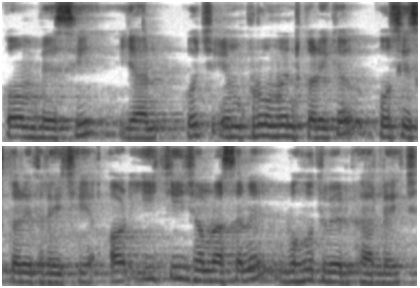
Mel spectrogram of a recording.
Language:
Maithili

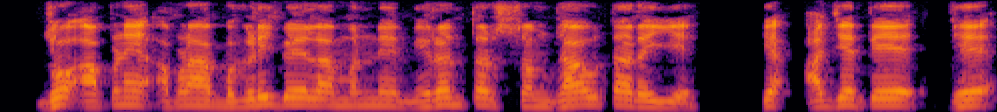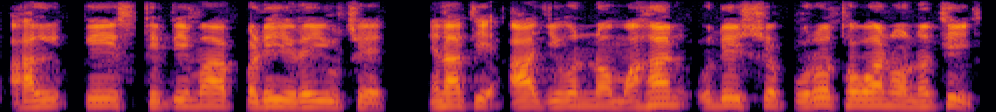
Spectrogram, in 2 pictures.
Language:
Gujarati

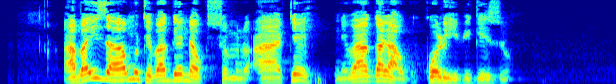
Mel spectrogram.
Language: Ganda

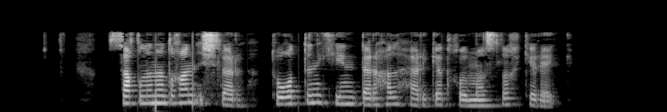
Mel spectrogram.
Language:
Uyghur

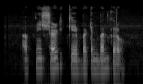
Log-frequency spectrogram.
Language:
Urdu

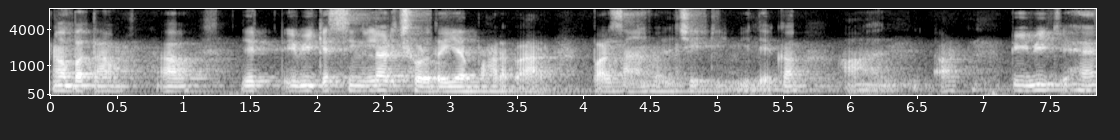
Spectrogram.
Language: Maithili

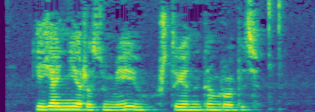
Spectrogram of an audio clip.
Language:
Belarusian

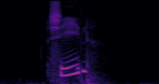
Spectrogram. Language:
Swedish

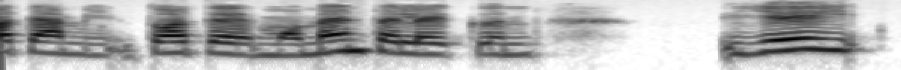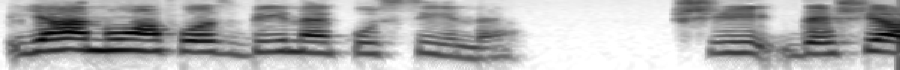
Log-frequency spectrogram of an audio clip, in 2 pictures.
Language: Romanian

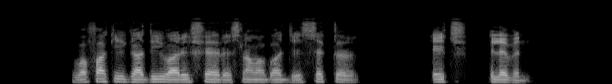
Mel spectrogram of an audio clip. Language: Sindhi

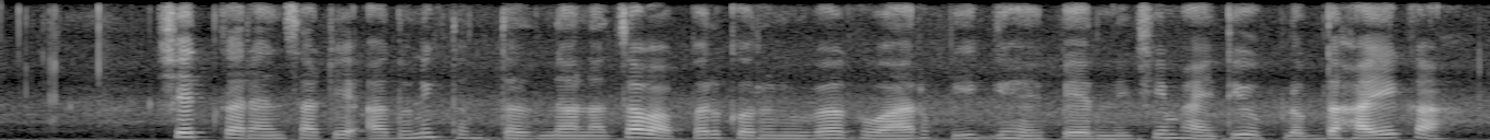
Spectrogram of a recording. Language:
Marathi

